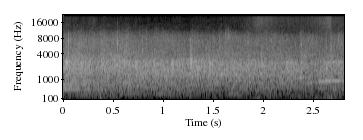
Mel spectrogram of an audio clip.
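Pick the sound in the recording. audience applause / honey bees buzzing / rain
audience applause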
